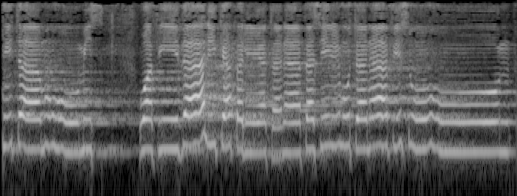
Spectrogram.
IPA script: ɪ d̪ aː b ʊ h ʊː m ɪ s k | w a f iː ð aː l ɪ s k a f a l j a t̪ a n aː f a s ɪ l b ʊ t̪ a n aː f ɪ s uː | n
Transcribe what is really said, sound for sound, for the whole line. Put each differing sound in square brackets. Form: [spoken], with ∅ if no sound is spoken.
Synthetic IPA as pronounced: ɪ [t̪] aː [m] ʊ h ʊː m ɪ s k | w a f iː ð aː l ɪ [∅] k a f a l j a t̪ a n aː f a s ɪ l [m] ʊ t̪ a n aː f ɪ s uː | n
